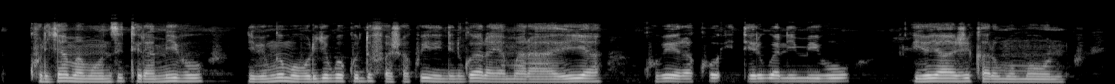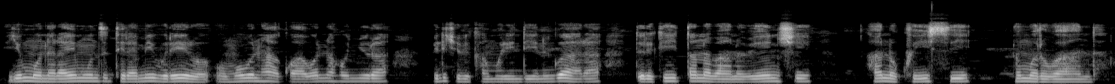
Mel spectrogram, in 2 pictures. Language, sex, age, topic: Kinyarwanda, male, 25-35, health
